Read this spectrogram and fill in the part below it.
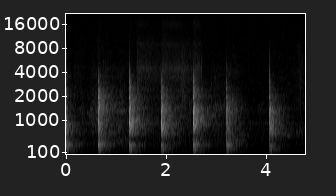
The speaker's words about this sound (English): Someday the knocking will stop.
